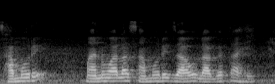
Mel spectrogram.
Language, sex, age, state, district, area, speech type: Marathi, male, 18-30, Maharashtra, Amravati, urban, spontaneous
